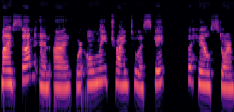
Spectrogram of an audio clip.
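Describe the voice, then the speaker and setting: A woman uses a put-on character voice with a high pitch at a fairly slow pace. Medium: read story. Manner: precise, formal.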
